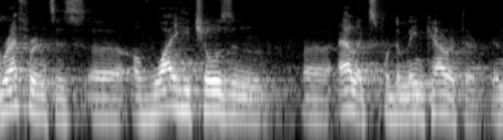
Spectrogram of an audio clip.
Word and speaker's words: A-Lex: of your new CD Alexa how do i pronounce it Alex will Alex Alex yeah it means unlawful or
